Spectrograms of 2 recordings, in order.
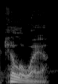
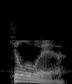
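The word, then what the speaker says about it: Kilauea: Or sorry, Kilawea. Kilawea. I mispronounced it and had to fix myself.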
